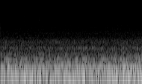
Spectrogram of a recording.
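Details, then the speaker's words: Mitsubishi Mirage with strong vibration, revved while freewheeling before any test drive: heavy, steady low drone and rumble persists even in freewheel; mechanic suspects a crushed transmission, possibly engine, cause unconfirmed. "Kahit naka-free wheel siya, naugong pa rin yun. Ito, revolution tayo. So, bago man tumakbo, hindi ganito ang mga Mirage oh. Parang nadurog, parang makina, parang transmission no?"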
